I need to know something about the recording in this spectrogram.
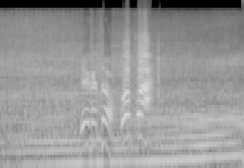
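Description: Car exhausts pop and crackle.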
